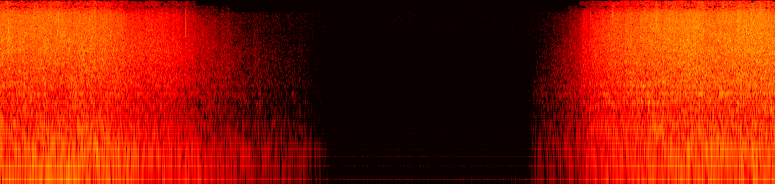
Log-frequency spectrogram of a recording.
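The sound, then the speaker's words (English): Steady, dense rain hisses loudly, then fades away into near silence with only a faint low hum before swelling back to full strength. No voices. “Oh no, it's raining.”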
